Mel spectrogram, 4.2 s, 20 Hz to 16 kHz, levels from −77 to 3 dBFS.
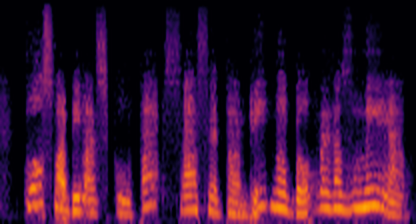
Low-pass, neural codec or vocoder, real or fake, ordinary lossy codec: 14.4 kHz; codec, 44.1 kHz, 0.9 kbps, DAC; fake; none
